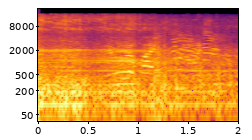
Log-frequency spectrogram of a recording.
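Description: Auto-rickshaw engine running with a steady low drone while driving in traffic, heard from inside the open cab, with voices talking over it in the middle.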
